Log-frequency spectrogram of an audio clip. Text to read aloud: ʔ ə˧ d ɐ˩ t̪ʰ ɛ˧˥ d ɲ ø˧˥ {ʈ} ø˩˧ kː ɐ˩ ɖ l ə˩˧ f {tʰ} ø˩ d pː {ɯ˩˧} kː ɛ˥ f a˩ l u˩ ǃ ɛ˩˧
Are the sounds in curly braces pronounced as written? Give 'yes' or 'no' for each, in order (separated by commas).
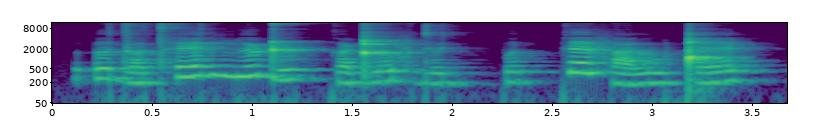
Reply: no, no, no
